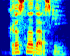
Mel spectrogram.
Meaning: Krasnodar
- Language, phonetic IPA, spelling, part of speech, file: Russian, [krəsnɐˈdarskʲɪj], краснодарский, adjective, Ru-краснодарский.ogg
